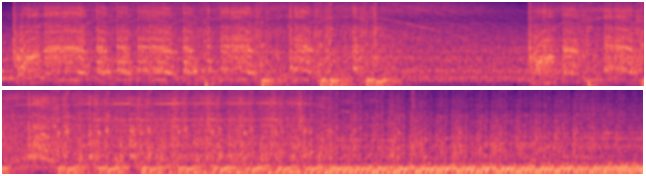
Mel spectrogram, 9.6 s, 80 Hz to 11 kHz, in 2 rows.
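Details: 1995 Acura Integra LS turbo B18, forged pistons and rods, block guard, aftermarket cams, new head gasket, first start; stumbling crank then lumpy uneven idle, some cylinders seemingly not firing, cause unconfirmed: engine misfire.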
